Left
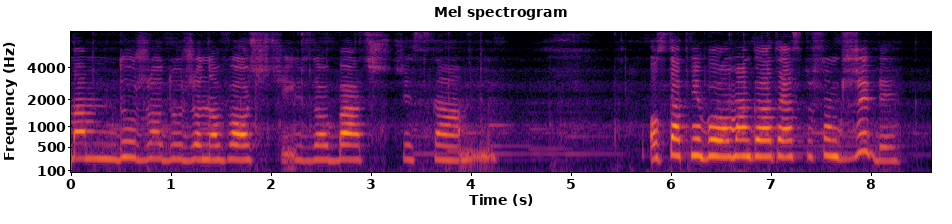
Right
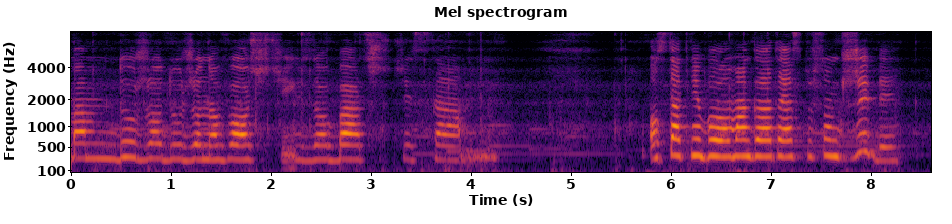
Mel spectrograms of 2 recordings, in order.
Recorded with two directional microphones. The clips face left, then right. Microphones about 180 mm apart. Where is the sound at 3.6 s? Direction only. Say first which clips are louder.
Left 3 dB; 40° left (ahead or behind).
